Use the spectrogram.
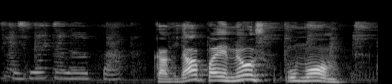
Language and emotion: Russian, neutral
